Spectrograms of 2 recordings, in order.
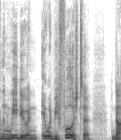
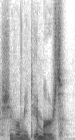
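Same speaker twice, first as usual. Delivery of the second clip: mock pirate talk, lower pitched; 3 semitones lower than usual. Teasing another speaker about sounding odd: put-on pirate voice. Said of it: "You sound like a pirate".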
